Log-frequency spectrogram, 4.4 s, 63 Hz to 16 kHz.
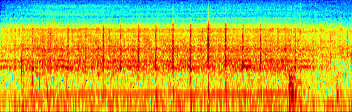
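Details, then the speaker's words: Gmade Komodo GS02 Double Cab RC truck, formerly silky quiet: steady motor hum with a faint regular tick about twice a second, felt through the casing. Drivetrain click chatter; owner suspects the gearbox, unconfirmed. "my komodo has developed a bit of a click chatter see if i can replicate it on the camera here"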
